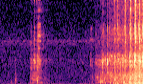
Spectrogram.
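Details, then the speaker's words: Craftsman self-propelled push mower, a trade-in after its broken handle was replaced, carburetor untouched: cord pull, engine catches and climbs to a steady even buzz, running healthy. "It's always a good thing when you get a running push mower. You don't have to break open the carb, you just replace the bits on the outside."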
